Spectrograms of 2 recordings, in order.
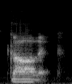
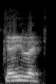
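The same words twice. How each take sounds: First: The word is said the Scottish way, with 'aa'. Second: The word is said the Irish way. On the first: This is how it is said in Scotland. "In Scotland, it's Gaelic. ... meant to be like G A A" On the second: This is how it is said in Ireland. "It's Gaelic in in uh in Ireland"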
